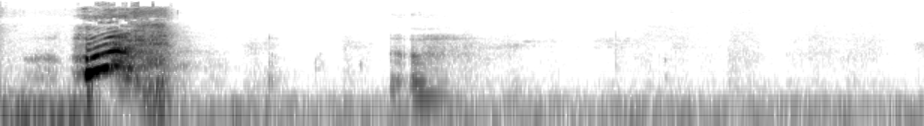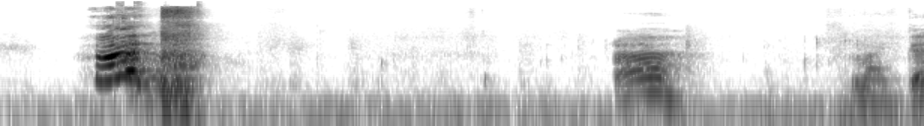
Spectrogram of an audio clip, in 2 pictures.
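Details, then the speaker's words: Two voiced sneezes, each with a rising 'ah' build-up and a sharp burst, then brief vocal sounds; deliberately messy sneezing performed on request for a personalized sneeze video, turning away from the phone camera. "um today it's a personalized video and they requested messy sneezing that's what i believe it was um so that's what we're gonna be doing today"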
